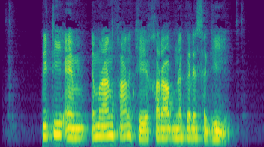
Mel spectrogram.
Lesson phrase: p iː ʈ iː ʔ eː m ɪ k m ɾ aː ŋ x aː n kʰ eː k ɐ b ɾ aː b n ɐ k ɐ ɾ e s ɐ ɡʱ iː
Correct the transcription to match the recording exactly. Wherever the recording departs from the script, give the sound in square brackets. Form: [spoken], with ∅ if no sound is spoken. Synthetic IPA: p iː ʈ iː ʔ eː m ɪ [∅] m ɾ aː [n] x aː n kʰ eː [x] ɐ [∅] ɾ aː b n ɐ k ɐ ɾ e s ɐ ɡʱ iː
